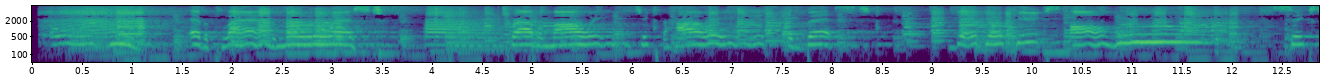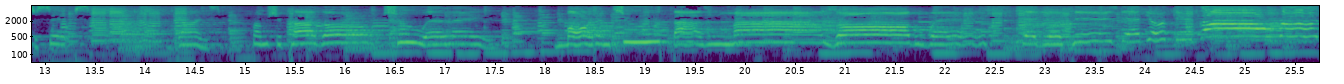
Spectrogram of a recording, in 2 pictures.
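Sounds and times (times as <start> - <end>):
swing music: 0.0 - 25.7.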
